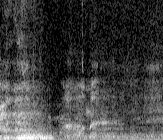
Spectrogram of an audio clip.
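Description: Faint, distant voices of the congregation murmuring a reply, mostly in the first second, heard off the preacher's microphone.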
